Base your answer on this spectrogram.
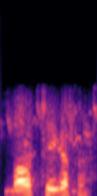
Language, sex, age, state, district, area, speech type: Assamese, male, 30-45, Assam, Majuli, urban, conversation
